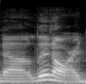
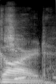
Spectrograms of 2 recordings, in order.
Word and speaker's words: Lingard: they just brought in lonard the other day yes Lorenzo lonard um and so that's lingard lingard lingard I forgot the G well sometimes you know that's silent G for a lot of names whatever uh lingard yes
